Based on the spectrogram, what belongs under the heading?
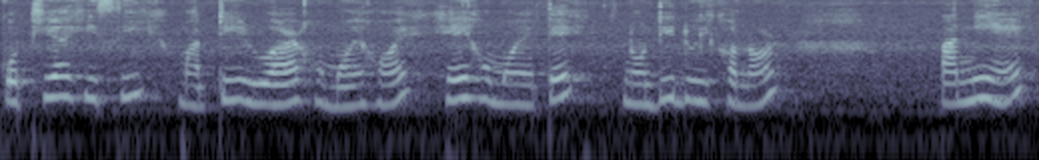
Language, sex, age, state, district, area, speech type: Assamese, female, 30-45, Assam, Lakhimpur, rural, spontaneous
